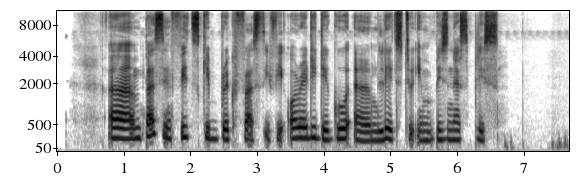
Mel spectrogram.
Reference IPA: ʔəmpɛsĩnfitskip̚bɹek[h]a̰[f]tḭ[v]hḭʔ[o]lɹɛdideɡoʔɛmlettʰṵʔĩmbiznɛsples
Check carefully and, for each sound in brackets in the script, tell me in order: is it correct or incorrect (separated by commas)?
incorrect, incorrect, incorrect, incorrect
